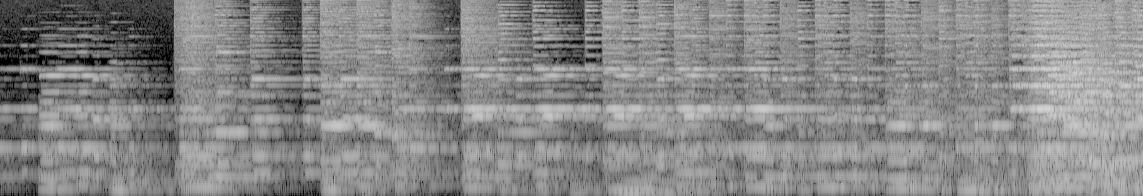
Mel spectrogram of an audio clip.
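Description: Harpsichord and organ playing the opening of a lively baroque-style Allegro in D major, with quick running figures, rendered by Finale notation-software playback.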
